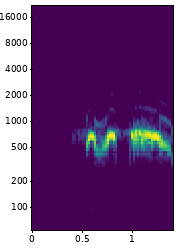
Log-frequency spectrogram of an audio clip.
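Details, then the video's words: Single phrase from a decoy spotted dove calling the flock: a soft wavering double note then a sustained husky coo that slides down at the end. "Chim cu gáy mồi gáy gọi bổi nhanh về, cu đất gáy gọi bầy"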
